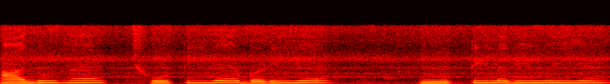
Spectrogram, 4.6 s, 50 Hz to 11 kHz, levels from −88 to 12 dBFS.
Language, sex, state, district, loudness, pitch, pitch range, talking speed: Hindi, female, Uttar Pradesh, Varanasi, -32 LUFS, 250 Hz, 235-255 Hz, 130 wpm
